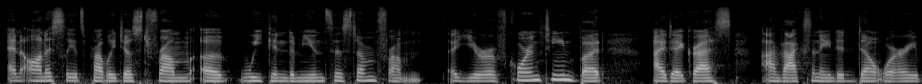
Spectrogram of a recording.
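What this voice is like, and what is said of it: Raspy, hoarse voice. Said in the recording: “the raspiest voice that hopefully is not the most nauseating to listen to... I'm like slightly catching a teeny bit of a cough”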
